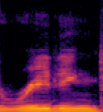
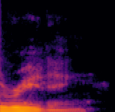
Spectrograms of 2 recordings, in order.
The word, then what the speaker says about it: Reading: How do you spell read, and then how do you spell red?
